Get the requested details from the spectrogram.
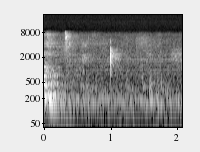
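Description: A snooker cue strikes the cue ball with a sharp click.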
